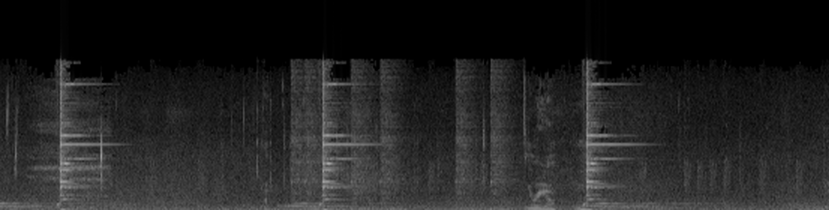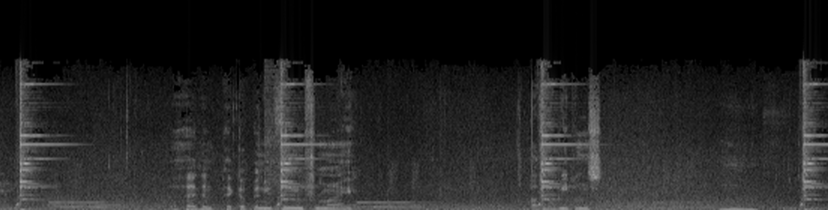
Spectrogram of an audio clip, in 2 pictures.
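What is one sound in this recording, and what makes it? A man talks casually through a microphone.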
